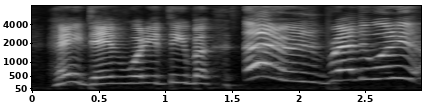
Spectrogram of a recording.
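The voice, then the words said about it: Imitates another person's voice. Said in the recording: “doing a David impression, even though it's not even a really good David impression.”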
